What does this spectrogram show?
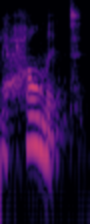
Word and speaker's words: helmet: For example, in the word helmet, you don't see the schwa written. However, you do hear it. Listen again. Helmet, helmet. That second E has an sound.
